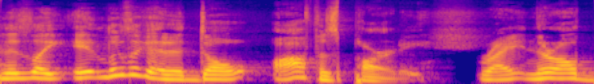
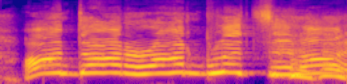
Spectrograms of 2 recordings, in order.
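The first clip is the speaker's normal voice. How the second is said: Santa calling reindeer. Retold or imitated. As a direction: cry out to the reindeer in a high Santa voice. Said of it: "he's like".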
